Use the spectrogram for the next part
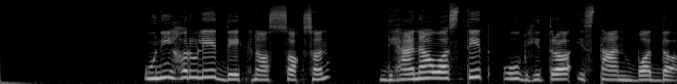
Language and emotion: Nepali, neutral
